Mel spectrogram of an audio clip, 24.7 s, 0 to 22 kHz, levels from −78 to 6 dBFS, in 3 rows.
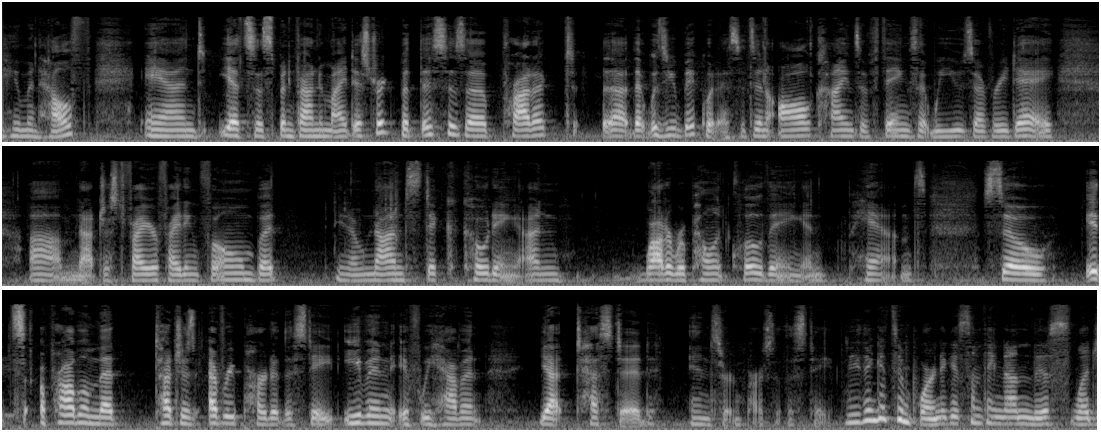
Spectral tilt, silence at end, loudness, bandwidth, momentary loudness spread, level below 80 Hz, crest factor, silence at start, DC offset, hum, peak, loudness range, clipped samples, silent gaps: -5 dB/octave; 0 s; -20 LUFS; 14 kHz; 15 LU; -44 dBFS; 18 dB; 0 s; 0.9%; none; 0 dBFS; 5 LU; under 0.1%; none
